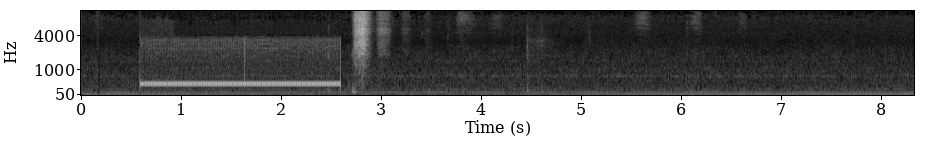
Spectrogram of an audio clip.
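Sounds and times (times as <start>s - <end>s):
low hum: 0.0s - 8.3s
telephone ringback tone on an outgoing call: 0.6s - 2.6s.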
